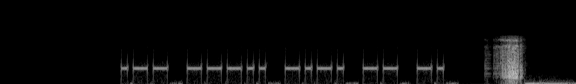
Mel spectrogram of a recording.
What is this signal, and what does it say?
Morse code, heard as a keyed tone, about 20 wpm, 750 Hz. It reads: W8CMN T
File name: w8cmn- -combined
